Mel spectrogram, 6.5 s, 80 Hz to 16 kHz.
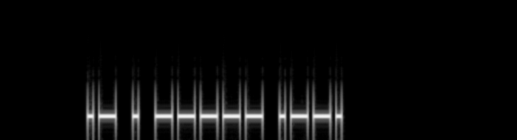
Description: Morse code, heard as a keyed tone, about 17 wpm, 700 Hz. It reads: AE0P
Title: Call Signs Repeated 3x - 17wpm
